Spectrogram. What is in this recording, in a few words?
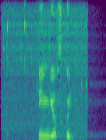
"kingyosukui", Japanese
